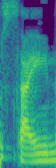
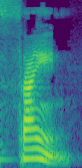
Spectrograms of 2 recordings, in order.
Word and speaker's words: sine: Please do not pronounce it as sin, it is sine.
